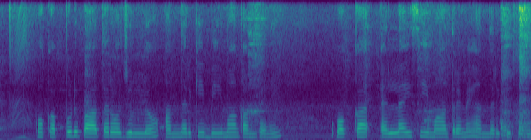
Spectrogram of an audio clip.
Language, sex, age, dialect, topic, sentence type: Telugu, female, 25-30, Central/Coastal, banking, statement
